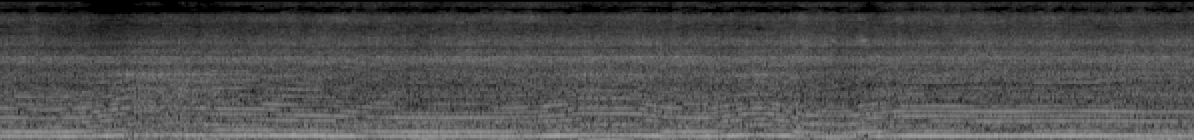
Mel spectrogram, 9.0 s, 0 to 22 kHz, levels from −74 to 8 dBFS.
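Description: Throughout the clip, two layers of compression artefacts sound together. This is likely transcoding between lossy codecs, which fits WMA near 64 kbit/s then MP3 near 96 kbit/s. The MP3 stage re-encodes earlier smearing and adds its own. Nothing remains above 20.1 kHz.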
